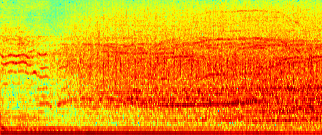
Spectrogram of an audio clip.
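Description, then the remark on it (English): A steady wash of applause, dense and even for the full few seconds, with faint humming tones running underneath and no clear voices. “Applause for me. No, it's not for me.”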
